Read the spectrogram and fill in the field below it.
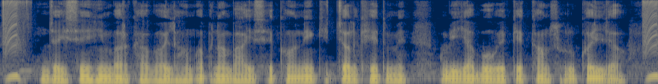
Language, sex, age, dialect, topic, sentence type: Bhojpuri, male, <18, Southern / Standard, agriculture, statement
